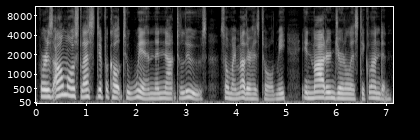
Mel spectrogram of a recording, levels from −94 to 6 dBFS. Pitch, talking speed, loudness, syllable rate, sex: 190 Hz, 185 wpm, -18 LUFS, 4.8 syllables/s, female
